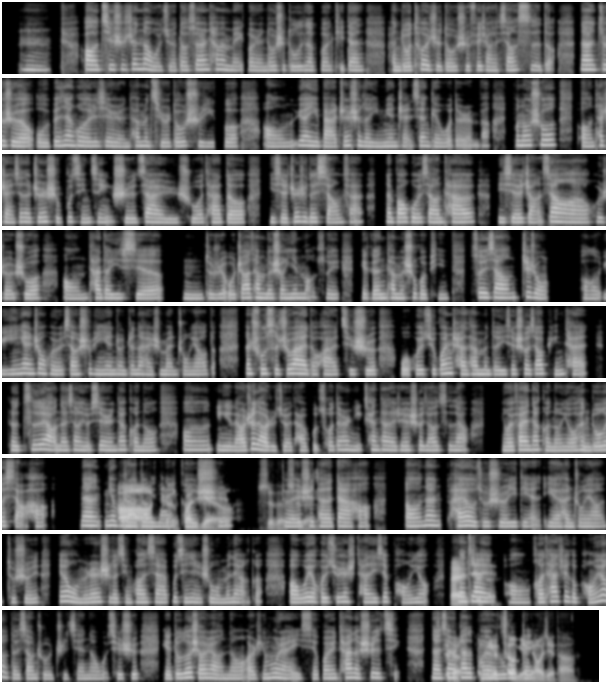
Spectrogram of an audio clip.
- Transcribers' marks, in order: other background noise; teeth sucking; "耳濡目染" said as "耳频目染"
- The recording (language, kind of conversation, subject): Chinese, podcast, 线上陌生人是如何逐步建立信任的？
